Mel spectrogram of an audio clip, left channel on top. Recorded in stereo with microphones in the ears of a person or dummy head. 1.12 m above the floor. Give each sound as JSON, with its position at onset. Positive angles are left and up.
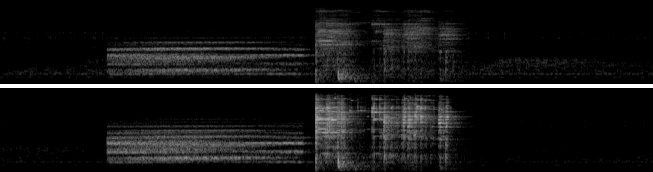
{"t": 1.1, "sound": "an alarm", "side_deg": -45, "distance_m": 0.8}
{"t": 3.1, "sound": "breaking glass", "side_deg": -35, "distance_m": 0.7}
